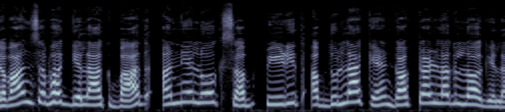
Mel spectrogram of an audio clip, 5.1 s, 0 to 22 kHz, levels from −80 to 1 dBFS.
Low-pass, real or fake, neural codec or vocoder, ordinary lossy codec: 19.8 kHz; fake; vocoder, 44.1 kHz, 128 mel bands every 256 samples, BigVGAN v2; none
